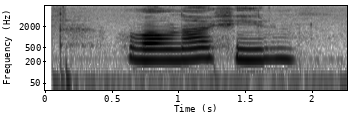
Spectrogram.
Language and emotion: Russian, sad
